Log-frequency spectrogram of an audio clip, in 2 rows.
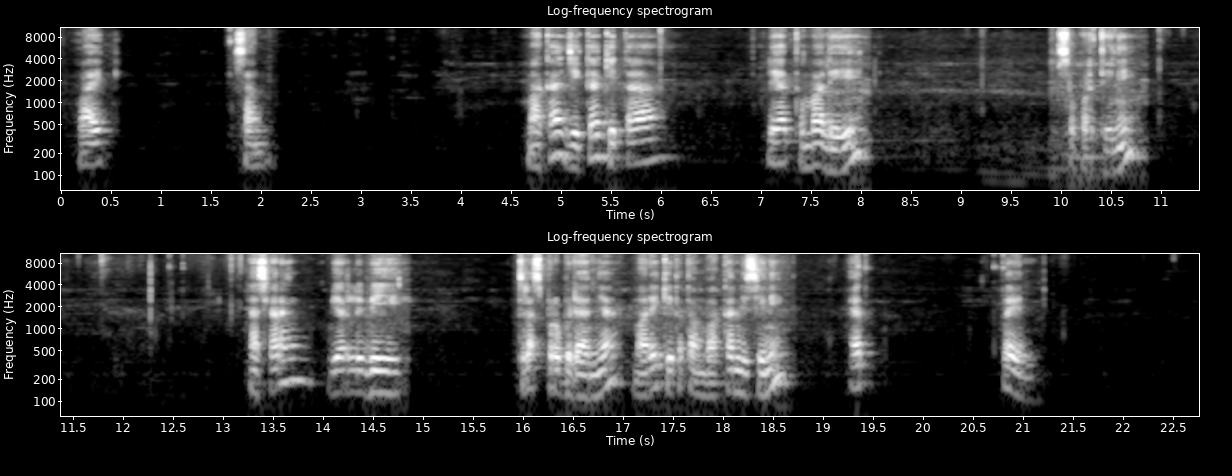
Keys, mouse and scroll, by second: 6.1-11.0 middle drag, 12.5 click, 19.4-20.9 drag.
